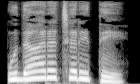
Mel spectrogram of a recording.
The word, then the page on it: ಉದಾರಚರಿತೆ: kannada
